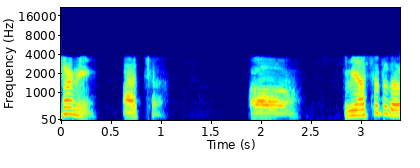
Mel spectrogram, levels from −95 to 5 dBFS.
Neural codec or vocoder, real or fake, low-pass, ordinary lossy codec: codec, 44.1 kHz, 3.4 kbps, Pupu-Codec; fake; 3.6 kHz; none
